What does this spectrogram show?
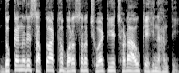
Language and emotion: Odia, neutral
